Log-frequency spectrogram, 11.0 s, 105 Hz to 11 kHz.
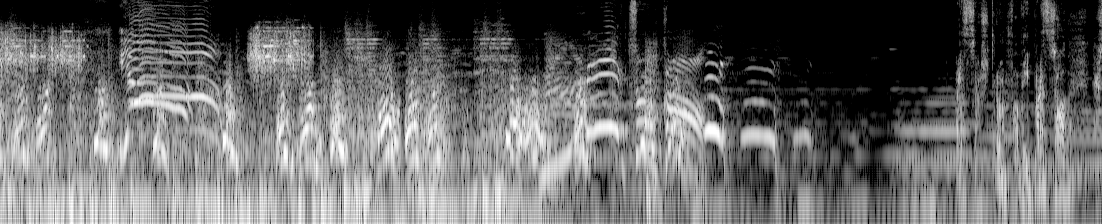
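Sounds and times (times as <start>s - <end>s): cartoon dog barking: 0.0s - 4.5s
background music: 0.0s - 11.0s.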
